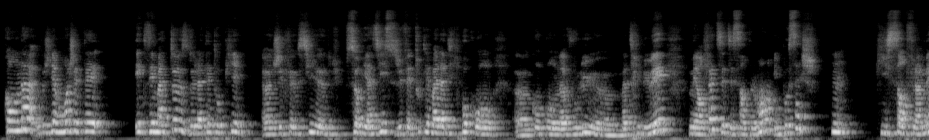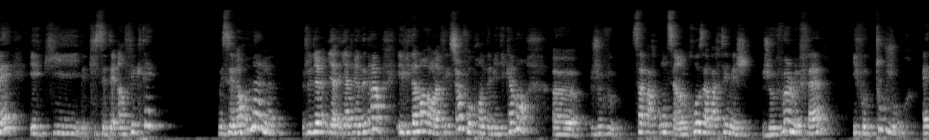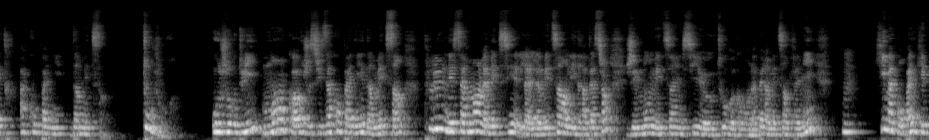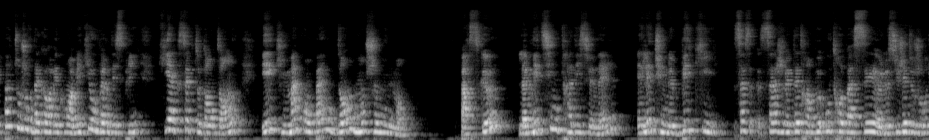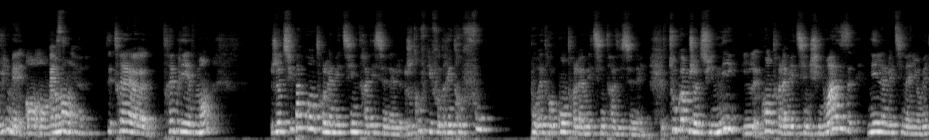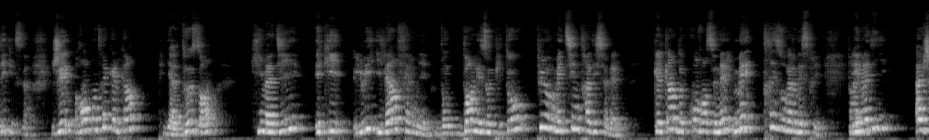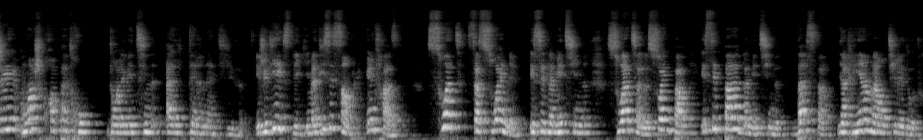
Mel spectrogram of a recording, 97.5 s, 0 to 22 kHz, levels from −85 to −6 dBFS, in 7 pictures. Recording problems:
off-mic speech; far
room echo; slight; dies away in 0.4 s

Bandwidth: 16 kHz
